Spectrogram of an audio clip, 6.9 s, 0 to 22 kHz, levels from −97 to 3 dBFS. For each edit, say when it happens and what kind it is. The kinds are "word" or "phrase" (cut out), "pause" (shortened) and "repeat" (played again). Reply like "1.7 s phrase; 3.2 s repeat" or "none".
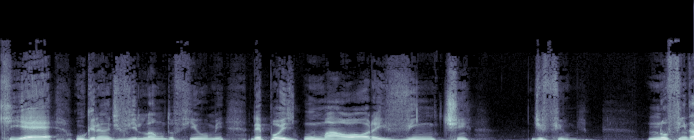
2.9 s word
